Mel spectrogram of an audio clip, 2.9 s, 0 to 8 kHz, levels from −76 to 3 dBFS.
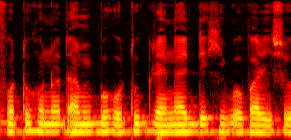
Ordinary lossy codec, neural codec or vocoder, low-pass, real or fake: none; none; none; real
